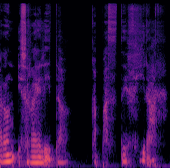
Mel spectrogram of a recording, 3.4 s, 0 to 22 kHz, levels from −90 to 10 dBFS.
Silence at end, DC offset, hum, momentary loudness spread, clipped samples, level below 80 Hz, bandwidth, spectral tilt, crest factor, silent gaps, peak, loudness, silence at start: 0.1 s; under 0.1%; none; 16 LU; under 0.1%; -58 dBFS; over 20 kHz; -5.5 dB/octave; 18 dB; none; -16 dBFS; -33 LUFS; 0 s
